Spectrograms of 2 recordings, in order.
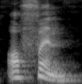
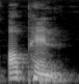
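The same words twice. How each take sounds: First: OFTEN with an airy F, "off-en"; clear middle F. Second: OFTEN said as "open" with short O; F made a P. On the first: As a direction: let air through the F of OFTEN. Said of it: "when F is there in the middle". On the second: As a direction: close the lips for a P in OFTEN. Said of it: "they do". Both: Shown as a demonstration.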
